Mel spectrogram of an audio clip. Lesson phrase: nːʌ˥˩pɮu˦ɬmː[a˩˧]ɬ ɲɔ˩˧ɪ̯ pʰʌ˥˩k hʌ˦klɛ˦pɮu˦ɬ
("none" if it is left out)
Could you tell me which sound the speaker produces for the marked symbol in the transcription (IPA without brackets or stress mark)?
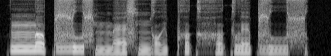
æ˩˧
